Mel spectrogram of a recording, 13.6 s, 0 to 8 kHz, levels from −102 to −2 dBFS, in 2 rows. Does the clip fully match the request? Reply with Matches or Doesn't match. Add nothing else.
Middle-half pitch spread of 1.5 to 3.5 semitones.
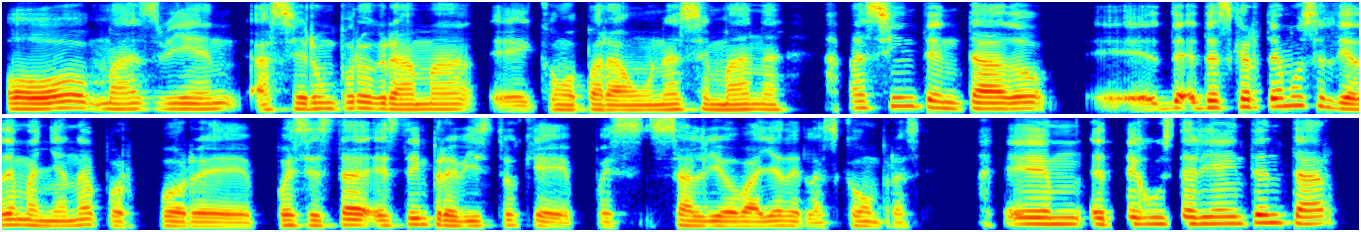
Doesn't match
